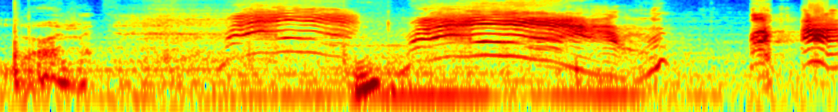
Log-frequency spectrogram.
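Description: A cat meowing: two long, wavering meows, each rising and then falling in pitch, the second one longer.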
